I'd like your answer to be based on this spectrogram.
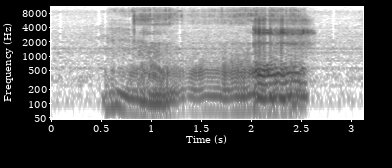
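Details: One low, rattling, rumbling snore lasting about two seconds, shifting in pitch partway through, in a sleeping dog: snoring.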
